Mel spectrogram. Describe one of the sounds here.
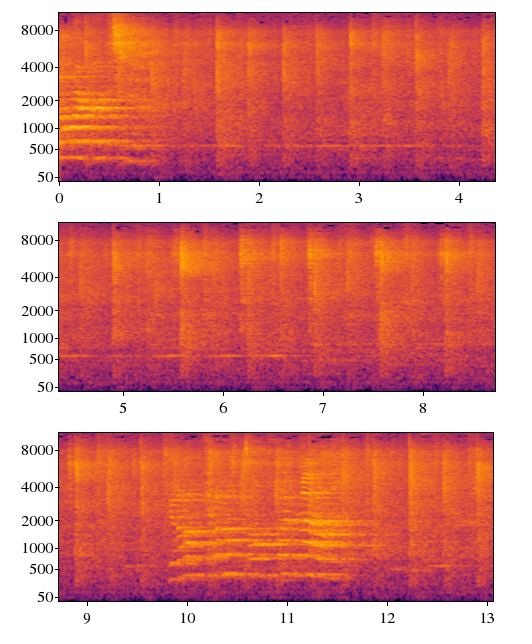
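Sneakers tap and thud on a wooden floor in quick steps.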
